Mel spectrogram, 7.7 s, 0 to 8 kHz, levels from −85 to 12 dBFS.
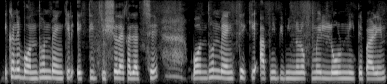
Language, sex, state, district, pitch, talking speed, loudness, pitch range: Bengali, female, West Bengal, North 24 Parganas, 215 Hz, 130 wpm, -16 LUFS, 210-230 Hz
